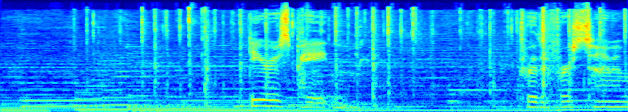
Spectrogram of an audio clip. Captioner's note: typing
